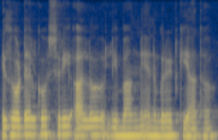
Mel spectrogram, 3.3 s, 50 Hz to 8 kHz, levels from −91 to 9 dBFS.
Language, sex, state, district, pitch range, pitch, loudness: Hindi, male, Arunachal Pradesh, Lower Dibang Valley, 120-130 Hz, 125 Hz, -15 LUFS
